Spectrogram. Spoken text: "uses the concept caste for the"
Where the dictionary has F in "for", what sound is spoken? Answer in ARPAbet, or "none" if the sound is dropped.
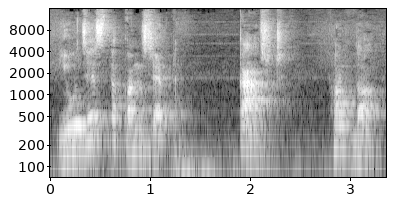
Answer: P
